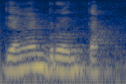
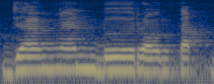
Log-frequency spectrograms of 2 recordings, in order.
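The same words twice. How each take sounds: First: Said in the usual way. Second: Jangan berontak stretched out very slowly; slowed-down plea not to resist; slow emphatic repeat. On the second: Acted. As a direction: drag each word of jangan berontak out, pleading.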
